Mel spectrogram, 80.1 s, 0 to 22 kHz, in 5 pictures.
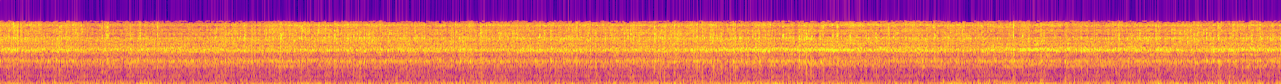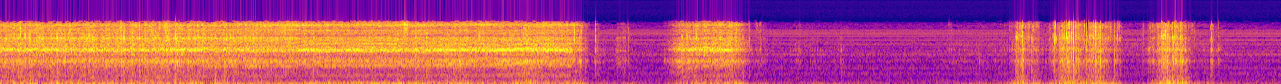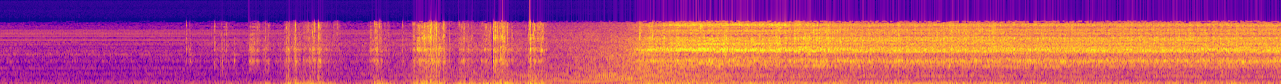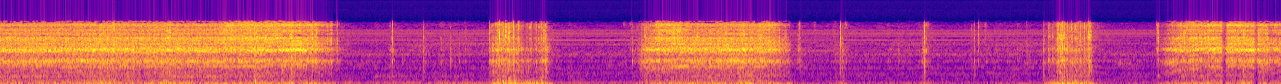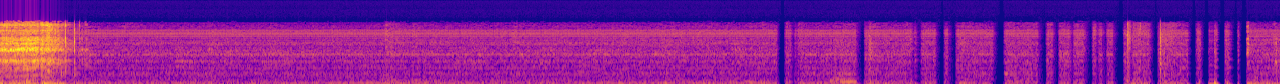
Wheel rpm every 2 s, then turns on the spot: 110, 110, 110, 110, 120, 120, 110, 110, 110, 120, 110, 80, 40, 0, 10, 20, 0, 10, 20, 10, 90, 110, 110, 110, 110, 110, 10, 10, 80, 10, 10, 60, 30, 0, 0, 0, 0, 0, 0, 0.
28-32 34-40 54-56 58-62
